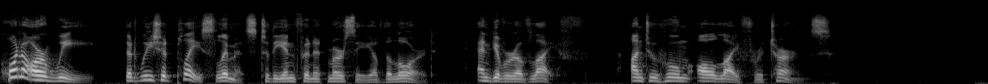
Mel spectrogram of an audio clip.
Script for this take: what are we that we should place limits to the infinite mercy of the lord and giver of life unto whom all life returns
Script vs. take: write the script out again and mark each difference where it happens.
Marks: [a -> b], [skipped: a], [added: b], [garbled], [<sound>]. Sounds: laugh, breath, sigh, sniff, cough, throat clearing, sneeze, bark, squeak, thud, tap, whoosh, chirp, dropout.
what are we that we should place limits to the infinite mercy of the lord and giver of life unto whom all life returns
